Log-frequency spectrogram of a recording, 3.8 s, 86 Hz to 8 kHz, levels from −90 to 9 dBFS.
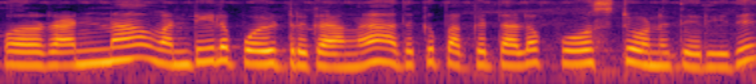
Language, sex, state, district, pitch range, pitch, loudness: Tamil, female, Tamil Nadu, Namakkal, 245-280 Hz, 260 Hz, -13 LUFS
